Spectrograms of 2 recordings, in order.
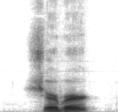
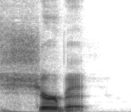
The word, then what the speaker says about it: sherbet: Sherbert. Yeah, there is no R. It's sherbet.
